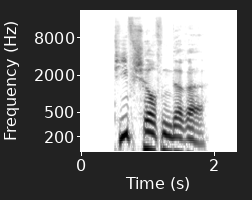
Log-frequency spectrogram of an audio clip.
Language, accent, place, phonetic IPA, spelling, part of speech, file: German, Germany, Berlin, [ˈtiːfˌʃʏʁfn̩dəʁə], tiefschürfendere, adjective, De-tiefschürfendere.ogg
- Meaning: inflection of tiefschürfend: 1. strong/mixed nominative/accusative feminine singular comparative degree 2. strong nominative/accusative plural comparative degree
